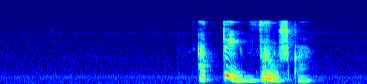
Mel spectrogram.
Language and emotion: Russian, angry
